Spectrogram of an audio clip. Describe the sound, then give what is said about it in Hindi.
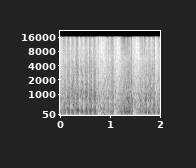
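Gunfire from a gun: a rapid burst of loud, sharp cracking shots over dense, noisy background sound. “Rahul ने अपनी gun निकालकर अनूप पर गोली चलाई और वो मिस हो गई।”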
